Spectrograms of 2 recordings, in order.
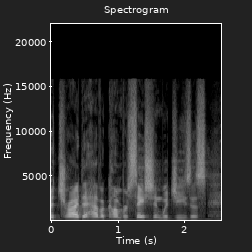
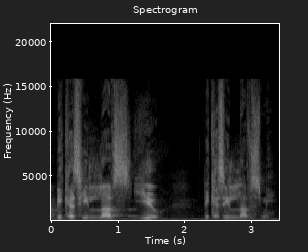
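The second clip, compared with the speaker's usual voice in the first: much softer, gentle answer; tender; 5 semitones lower, 8 dB quieter than usual. Real, not acted. Pastor telling the church God loves them, tender. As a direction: say it softly and sincerely.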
